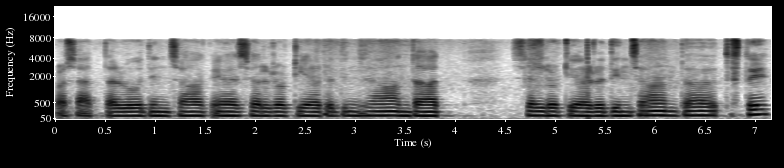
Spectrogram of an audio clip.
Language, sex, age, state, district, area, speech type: Nepali, male, 18-30, West Bengal, Darjeeling, rural, spontaneous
